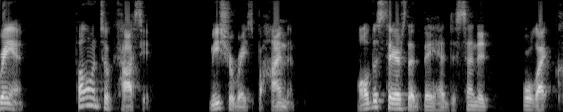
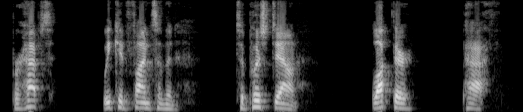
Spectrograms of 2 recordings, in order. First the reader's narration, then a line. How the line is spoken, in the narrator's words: wheezed Urza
